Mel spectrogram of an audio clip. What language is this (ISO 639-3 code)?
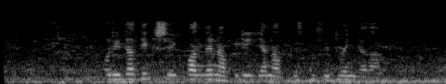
eus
